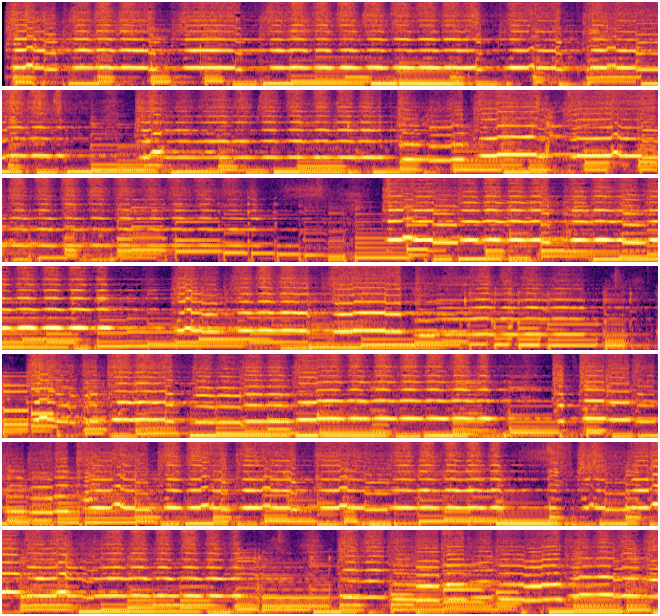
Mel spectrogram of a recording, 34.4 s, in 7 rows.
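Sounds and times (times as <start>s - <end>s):
flute: 0.0s - 34.4s.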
